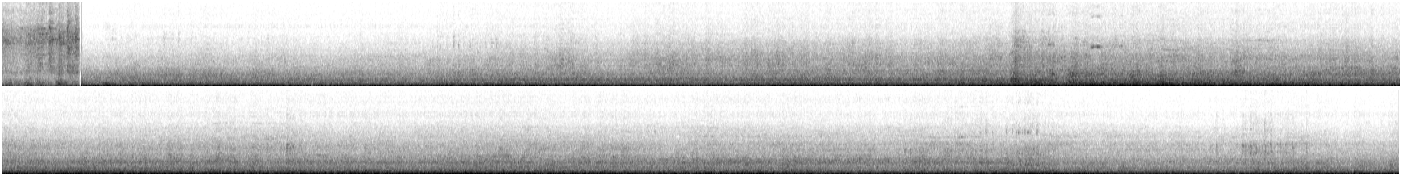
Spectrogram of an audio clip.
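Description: Freight trains rolling past: empty coal cars on a steel girder bridge and a double-stack intermodal train below. Their wheels on the rails make a steady, deep rumble that cuts in about a second in.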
